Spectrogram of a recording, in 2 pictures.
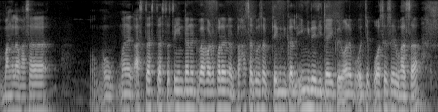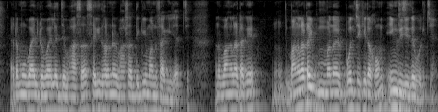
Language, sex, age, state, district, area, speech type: Bengali, male, 30-45, West Bengal, Howrah, urban, spontaneous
